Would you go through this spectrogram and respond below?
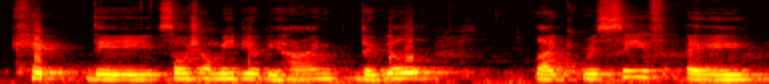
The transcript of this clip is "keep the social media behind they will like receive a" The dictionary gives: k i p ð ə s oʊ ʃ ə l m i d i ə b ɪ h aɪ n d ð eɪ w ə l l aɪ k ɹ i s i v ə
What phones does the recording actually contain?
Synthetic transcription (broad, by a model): k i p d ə s oʊ ʃ ə l m i d i ə b ɪ h aɪ n d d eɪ w ə l l aɪ k ɹ i s i v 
